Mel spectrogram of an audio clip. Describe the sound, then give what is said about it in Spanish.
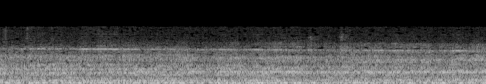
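Airplane passing overhead, recorded at a neighbour's house in Belvís del Jarama under a busy flight path: a loud, steady, broad roar fills the whole clip with no clear build or fade. No voices. “Es un avión pasando por encima de ellos.”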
